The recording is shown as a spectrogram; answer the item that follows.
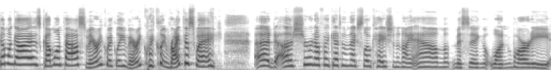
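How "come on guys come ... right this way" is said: quick, high shouting. Retelling calling back to the rest of their guests to move along: retelling shouting. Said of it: "I'm shouting back at the rest of my guests".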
